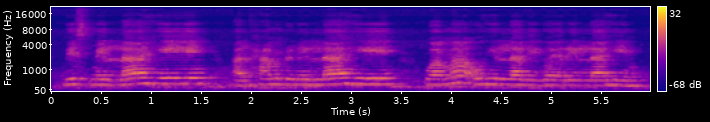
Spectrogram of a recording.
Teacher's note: lam tarqiq atau muraqqaqah yang berarti ya tipis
